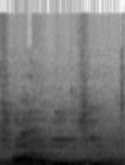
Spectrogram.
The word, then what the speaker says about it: tribalism: Can you say tribalism? Tribalism. So it's a weak sound, so that part of the word is going to be weak.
